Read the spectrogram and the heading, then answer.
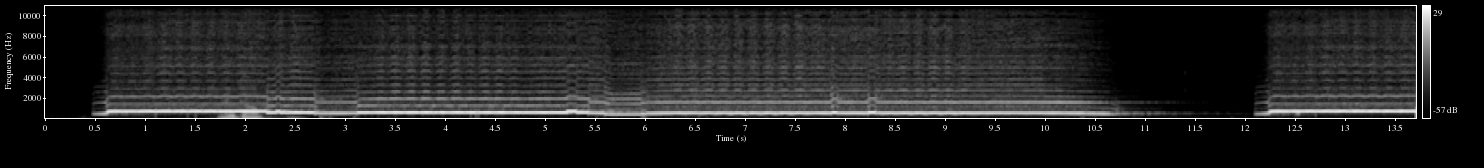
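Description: A loud, clear whistled melody from a house music track, with long sustained notes that glide between pitches. It fades out near the end, pauses briefly, then comes back in.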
